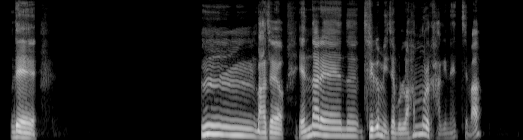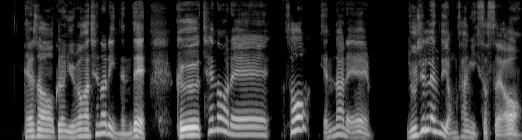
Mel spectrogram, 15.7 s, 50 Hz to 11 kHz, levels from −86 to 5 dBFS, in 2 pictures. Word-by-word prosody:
네. 120 -5 +6 2.5
음 180 -5 +4
맞아요. 120 -4 +1 0.2
옛날에는 160 -1 +1
지금 160 +5 +2
이제 125 -2 -5
물론 110 0 -5
한물가기는 160 - -5
했지만 135 - -6 1.0
그래서 145 -1 0
그런 140 -1 -2
유명한 150 +5 -1
채널이 205 +3 -2
있는데 105 +4 0 0.4
그 175 +3 +7
채널에서 235 - -3 0.2
옛날에 130 - -6 0.6
뉴질랜드 235 - -1
영상이 120 +2 -9
있었어요. 100 -4 -4
155 Hz, 215 characters per minute, -22 LUFS, 120-185 Hz, 2.5 s, 그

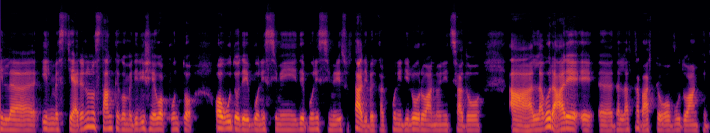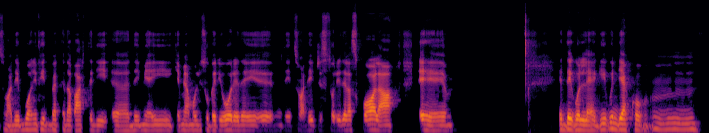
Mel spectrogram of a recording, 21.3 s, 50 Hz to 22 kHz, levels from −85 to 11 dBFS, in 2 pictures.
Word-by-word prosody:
il 120 -3 0
il 150 -3 -3
mestiere, 135 +1 0
nonostante, 155 -6 +1
come 130 -2 -4
ti 135 - -4
dicevo, 140 -2 0
appunto, 135 - -2 0.3
ho 160 - +6
avuto 155 0 +4
dei 130 -2 +3
buonissimi 125 -1 -5
dei 135 +1 0
buonissimi 135 -2 -6
risultati, 120 -3 +3
perché 115 +1 -5
alcuni 125 +2 -7
di 125 +2 -5
loro 130 0 +2
hanno 120 0 0
iniziato 120 0 -3 0.4
a 110 -1 +6
lavorare, 140 +2 +6
e, 120 -2 -1
ehm, 115 -1 -3
dall'altra 130 +6 -5
parte, - - 0
ho - - 0
avuto 120 +1 -4
anche, 115 0 0
insomma, 105 +1 -7
dei 115 +1 -3
buoni 130 +1 -2
feedback 125 -2 -6
da 115 - -2
parte 120 0 -1
di 115 -1 -7
ehm, 110 -1 -5
dei 115 +2 -7
miei 115 0 -6
chiamiamoli 120 -1 -6
superiori 115 0 +1
dei 115 - -3
uhm, - - -24
de 460 - -14
insomma 455 - -8
dei 365 - -5
gestori 465 -1 -9
della - - 0
scuola, 115 -2 +5 0.4
ehm 115 -2 +1 1.6
E - - 0
dei - - +7
colleghi. 125 +2 +2
Quindi 135 -2 +3
ecco, 125 -2 0
mhmm 135 -1 -9
125 Hz, 160 wpm, -25 LUFS, 115-135 Hz, 1.6 s, dei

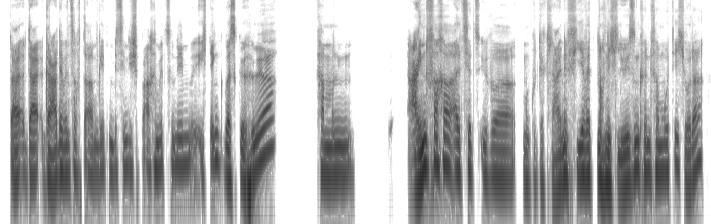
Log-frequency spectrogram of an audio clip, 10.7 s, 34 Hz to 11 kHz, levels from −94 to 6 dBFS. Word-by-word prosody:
da 115 +3 +1
da 125 0 +2
grade 115 +3 +1
wenn's 130 +2 -2
auch 125 -3 -5
darum 125 - -5
geht, 135 +2 -7
'n 130 - -2
bisschen 140 +3 -6
die 135 - -5
Sprache 140 +2 -6
mitzunehmen 155 +2 -3
ich - - -9
denke 175 -3 -2
übers 120 -4 +1
Gehör 155 - +3 0.6
kann 130 -3 0
man 125 +1 0 0.8
einfacher 145 - +5
als 135 -3 -1
jetzt 135 -3 -4
über 115 -2 -2
na 110 -2 -5
gut, 105 +3 -15
der 100 - -6
Kleine, 100 +6 0
4, 120 +3 +1
wird 120 - +1
noch 110 -4 +4
nicht 105 -2 +3
lesen 105 +8 +2
können, 135 -1 -1
vermute 135 +3 -1
ich, 145 -8 -6
oder? 130 - 0
125 Hz, 195 wpm, -26 LUFS, 115-140 Hz, 0.8 s, einfacher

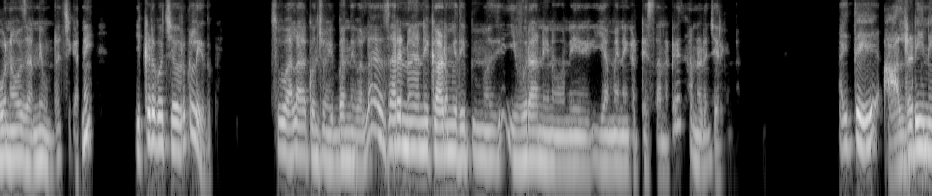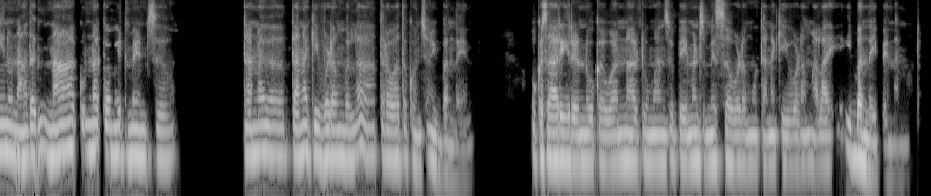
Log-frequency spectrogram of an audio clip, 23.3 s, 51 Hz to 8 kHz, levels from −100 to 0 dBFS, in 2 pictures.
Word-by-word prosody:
Own 140 - +3
house 140 -2 0
అన్నీ 130 +2 +2
ఉండొచ్చు 140 +6 -6
గాని 235 +6 +2 0.6
ఇక్కడికి 215 -2 +6
వచ్చేవరకు 195 +4 +1
లేదు. - - -7 0.8
సో, 175 - -5
అలా 160 +1 +1
కొంచెం 140 -1 -1
ఇబ్బంది 130 +1 0
వల్ల 120 - -3 0.3
సరే 195 +1 +6
ను 175 - +3
నీ - - +5
కార్డ్ 155 0 +7
మీద 155 -2 +1
ఇప్ 150 - -9 0.5
ఇవ్వురా 135 +1 +2
నేను 125 -1 0 0.2
నీ 120 - 0 0.3
ఈఎ‌మ్ఐ 120 0 -1
నేను 120 - -3
కట్టేస్తా 110 0 -5
అన్నట్టుగా 250 +11 -8
అనడం 120 -2 -4
జరిగింది. - - -7 1.5
అయితే 190 +3 +5 0.4
ఆల్రెడీ 160 +9 +5
నేను 165 -1 +2
నా 135 - +2
దగ్ 155 +2 0 0.2
నాకున్న 165 +1 +1
కమిట్మెంట్స్ 145 -2 -1 1.1
తన 150 0 0 0.4
తనకివ్వడం 145 -1 0
వల్ల 135 +4 -3 0.3
తర్వాత 135 -1 -2
కొంచెం 120 +4 -4
ఇబ్బంది 95 -4 -9
అయింది. 85 +3 -17 0.8
ఒకసారి 135 -1 +4
2 125 0 0
ఒక - - -3
1 125 +1 -2
ఆర్ 125 - -3
2 130 - -4
మంత్స్ 125 +1 -2
పేమెంట్స్ 125 0 0
మిస్ 130 +1 +2
అవ్వడం, 120 0 -4 0.2
తనకి 120 +1 -4
ఇవ్వడం 120 +1 -6
అలా 120 0 -2 0.3
ఇబ్బంది 135 -7 +2
అయిపోయింది 180 - -9
అన్నమాట. 185 0 -20
140 Hz, 150 wpm, -26 LUFS, 125-160 Hz, 1.5 s, కార్డ్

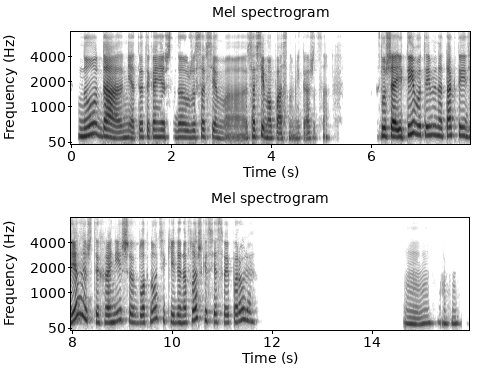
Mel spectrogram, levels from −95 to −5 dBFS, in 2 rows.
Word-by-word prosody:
Ну 235 +7 +2
да. 190 -8 +5
Нет, 175 -1 -5
это, 190 +1 -3
конечно, 190 -1 -2
да, 185 0 -1
уже 180 +1 -4
совсем, 185 -4 -4
а, - - -10
совсем 200 -2 0
опасно, 165 0 -3
мне 165 -3 -12
кажется. 170 +4 -12 1.0
Слушай, 220 -2 +7
а - - +10
и 195 +1 +5
ты 255 +10 +5
вот 250 -2 0
именно 235 -2 +1
так 230 +2 +3
ты 230 -2 +1
и - - -1
делаешь, 285 - +2
ты 210 -7 -4
хранишь 220 +8 -1
в 205 -3 -5
блокнотике 245 +4 -4
или 200 0 -2
на 200 +1 -2
флешке 270 +3 -1
все 230 -3 -6
свои 210 -2 -5
пароли? 235 +3 -3 3.0
М. 175 +1 -7
Мгм. 180 -2 -11
200 Hz, 130 wpm, -23 LUFS, 180-230 Hz, 3.0 s, а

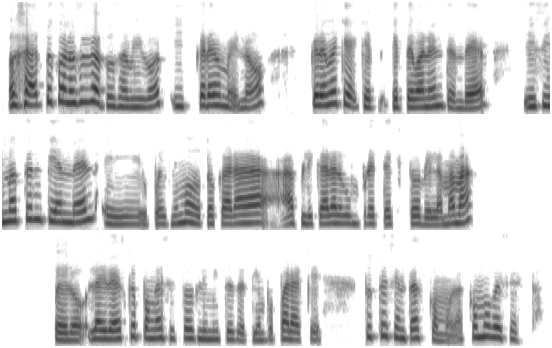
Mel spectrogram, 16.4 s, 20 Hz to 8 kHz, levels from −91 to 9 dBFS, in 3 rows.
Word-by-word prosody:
O 270 - +6
sea, 270 -2 +6
tú 360 - +1
conoces 350 -1 +5
a 345 -3 +7
tus 245 -2 -1
amigos 225 +2 0
y 245 -1 -4
créeme, 265 -3 +2
¿no?, 215 +11 -2 0.5
créeme 270 +4 +6
que 275 -7 +2
que 225 -3 0 0.2
que 225 - +1
te 215 0 0
van 220 +1 +5
a 230 - +3
entender, 195 -2 +1 0.4
y 235 - +1
si 255 -1 +1
no 275 +2 +3
te 325 +4 -2
entienden, 270 -3 +1
eh, 195 -1 -4
pues 200 - -5
ni 210 - -6
modo, 235 -3 +1
tocará 215 +3 +3 0.2
aplicar 210 0 -1
algún 210 -1 -1
pretexto 205 -1 -5
de 185 -2 -4
la 180 0 -2
mamá. 220 - +3 1.3
Pero 195 -1 +1
la 230 +1 +3
idea 225 0 +4
es 235 - -4
que 295 - -3
pongas 245 -1 -1
estos 240 0 -3
límites 220 -1 -4
de 185 -2 -7
tiempo 195 +1 -9
para 215 -3 +1
que - - -11 0.4
tú 280 - -3
te 305 +1 -3
sientas 245 -3 -1
cómoda. 200 +4 -7
¿Cómo 280 +1 +2
ves 265 -3 +1
esto? 220 - -13
230 Hz, 195 wpm, -23 LUFS, 210-265 Hz, 1.3 s, a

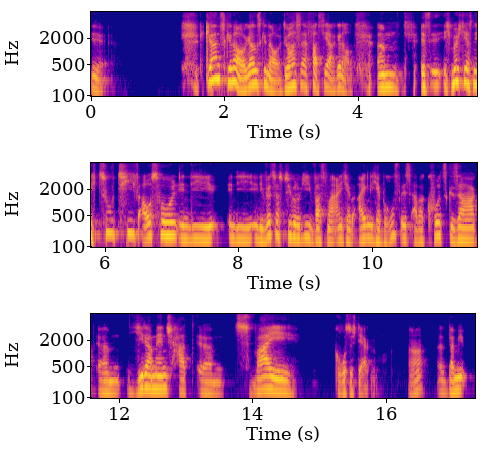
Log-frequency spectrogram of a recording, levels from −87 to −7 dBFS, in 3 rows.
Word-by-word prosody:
Ja. 130 -5 -6 1.4
Ganz 230 +2 +6
genau, 200 - +6
ganz 180 +6 +4
genau. 135 - +1
Du 145 +6 +2
hast 170 +1 +1
es - - -8
erfasst, 165 -1 -1
ja 160 -7 0
genau. 135 -5 -1 0.4
Ähm, 150 -4 +2 0.3
es 155 +1 +2
i 170 -1 -1
ich 170 - -4
möchte 205 +1 +4
jetzt 185 -2 +4
nicht 180 0 0
zu 205 0 0
tief 195 0 -2
ausholen 180 +4 +3
in 150 -2 -1
die 145 +1 -1
in 150 -1 -4
die 140 +1 -2
in 150 - -2
die 135 +1 0
Wirtschaftspsychologie, 170 -5 0
was 135 0 -1
mein 125 0 -2
eigentlich 135 0 -2
mein - - -10
eigentlicher 145 -1 0
Beruf 155 +11 -7
ist, 150 -1 -3
aber 125 -1 -5
kurz 175 +7 -2
gesagt, 135 0 0
ähm, 120 -2 -4
jeder 145 +8 +2
Mensch 155 0 +3
hat, 130 -1 -7
ähm, 115 -3 -7
2 130 -2 +2 0.5
große 120 0 -4
Stärken, - - -9 0.4
ja? - - -8 0.2
Also, 125 -1 -12
bei 125 - -1
mir 145 +1 +2
145 Hz, 175 wpm, -22 LUFS, 130-170 Hz, 1.4 s, Ganz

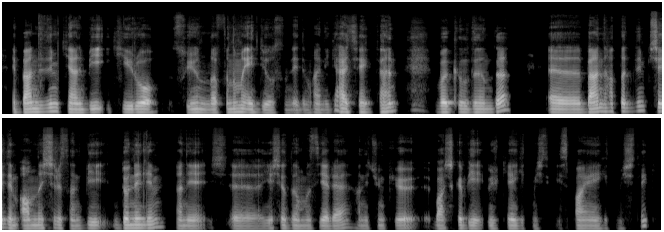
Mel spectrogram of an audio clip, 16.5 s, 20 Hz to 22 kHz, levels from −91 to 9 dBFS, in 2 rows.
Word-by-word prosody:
E, 105 - -7
ben 110 +2 +8
dedim 130 +4 0
ki, 130 -5 -8
yani, 100 0 +4
bir 110 +1 +1
€2 110 -1 +3 0.2
suyun 100 -1 -3
lafını 105 +2 -1
mı 115 -1 +2
ediyorsun, 95 -3 -1
dedim. 95 0 -9
Hani, 95 -1 -7
gerçekten 115 +4 +1 0.5
bakıldığında. 105 -1 +3 0.5
Eee, 100 -1 +5
ben 115 +4 +8
hatta 135 0 -2
dedim 155 +4 -8
ki 160 - -11
şey 135 - +5
dedim, 105 -4 0
anlaşırız, 105 +2 -1
hani, 95 +1 -8
bir 105 -1 -4 0.2
dönelim, 110 +6 +3
hani, 95 -2 -3
ş - - -20
eee, 90 -1 -5
yaşadığımız 95 0 -6
yere, 100 +6 -1
hani, 95 -1 -13
çünkü 420 - -4 0.2
başka 105 - -2
bir 100 -1 -3
ülkeye 100 +1 -3
gitmiştik, 90 -2 -19
İspanya'ya 95 -1 -5
gitmiştik. 95 - -13
105 Hz, 140 wpm, -26 LUFS, 95-110 Hz, 0.5 s, ben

